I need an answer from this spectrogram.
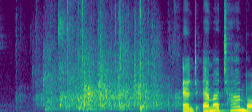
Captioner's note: audience clapping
